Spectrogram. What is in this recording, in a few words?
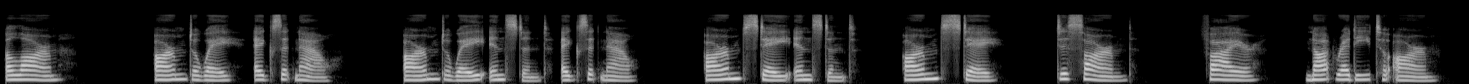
voice, alarm system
